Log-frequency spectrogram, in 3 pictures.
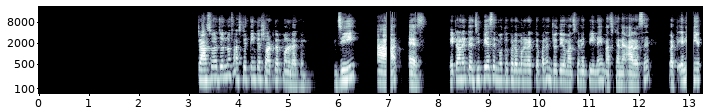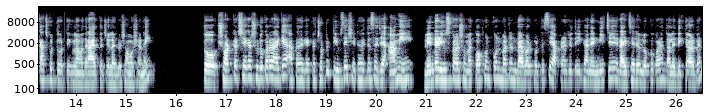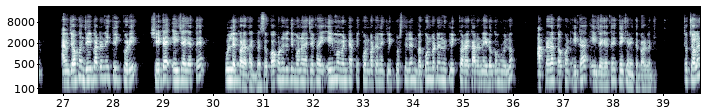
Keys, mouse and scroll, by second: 19.4-26.3 middle drag, 26.7-27.7 middle drag, 27.7 click, 28.2-31.6 right drag, 31.6-32.2 middle drag, 32.2 click, 33.3-34.9 scroll up 3, 34.9-35.3 scroll down 1, 35.3-35.8 scroll up 1, 39.1-39.4 scroll down 2.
